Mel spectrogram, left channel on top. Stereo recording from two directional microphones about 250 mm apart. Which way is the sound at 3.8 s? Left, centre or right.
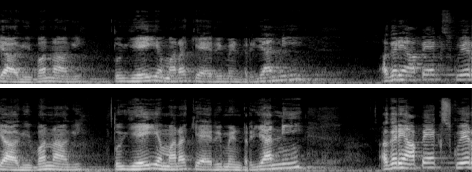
Right.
